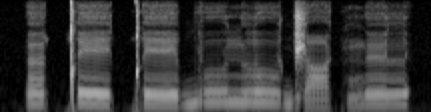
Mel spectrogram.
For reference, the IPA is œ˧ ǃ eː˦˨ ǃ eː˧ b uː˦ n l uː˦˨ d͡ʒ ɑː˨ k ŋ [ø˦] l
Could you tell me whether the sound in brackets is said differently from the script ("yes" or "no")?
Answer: no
